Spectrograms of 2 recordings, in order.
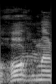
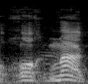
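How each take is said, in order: First: "jochma" wrongly stressed on the first syllable; "jochma" without the accent on the final A. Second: "jochma" with the last A stressed; stress on final A. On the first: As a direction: say "jochma" as JOCH-ma, the mistaken way. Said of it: "no, jochma no". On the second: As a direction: say "jochma" as joch-MA, the corrected way. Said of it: "con acento en la última A". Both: Shown as a demonstration.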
